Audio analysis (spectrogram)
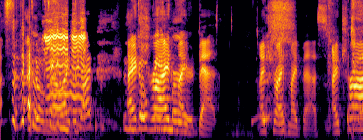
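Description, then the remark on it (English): A person imitates a sea goat, letting out several wavering, quavering goat-like bleats in quick bursts with brief pauses between, loud. “Make the sea goat noise.”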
